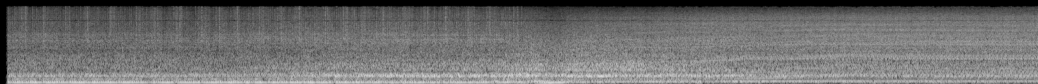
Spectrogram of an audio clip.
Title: 300zx Whining Noise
